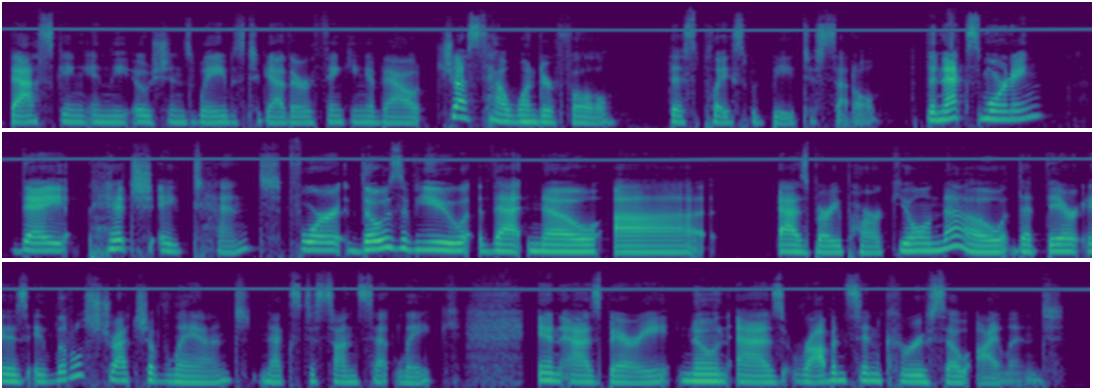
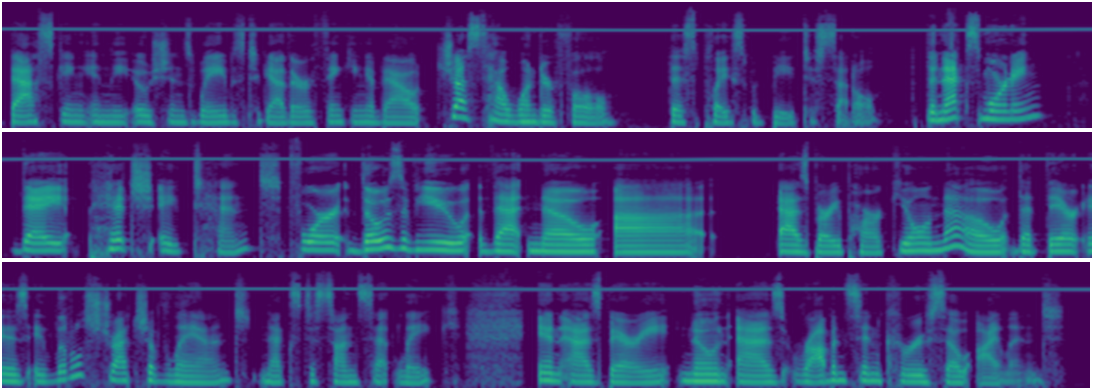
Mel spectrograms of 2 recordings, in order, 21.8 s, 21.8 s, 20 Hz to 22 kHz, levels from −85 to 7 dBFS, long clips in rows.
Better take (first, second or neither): neither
